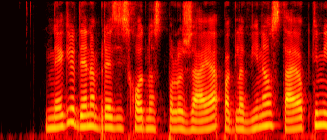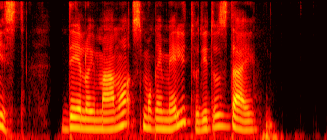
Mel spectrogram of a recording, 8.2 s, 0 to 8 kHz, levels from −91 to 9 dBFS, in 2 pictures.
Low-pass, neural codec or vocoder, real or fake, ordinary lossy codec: none; codec, 16 kHz, 4.8 kbps, FACodec; fake; none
